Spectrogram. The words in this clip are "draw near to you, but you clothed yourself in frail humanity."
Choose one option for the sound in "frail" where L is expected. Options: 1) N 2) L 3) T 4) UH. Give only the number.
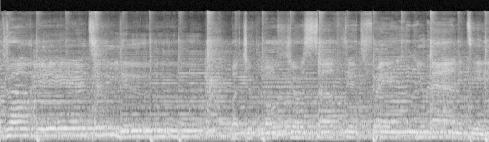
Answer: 1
